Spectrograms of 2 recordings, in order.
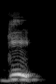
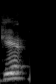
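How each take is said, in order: First: The vowel is a long 'ay' sound. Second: The vowel is a short 'eh' sound. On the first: The speaker calls it right. "it's gate" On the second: The speaker calls it wrong. "get not"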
